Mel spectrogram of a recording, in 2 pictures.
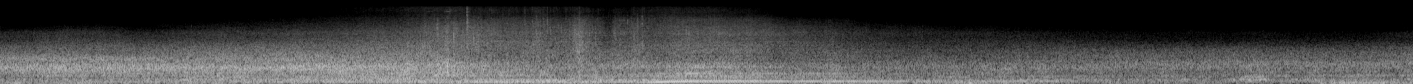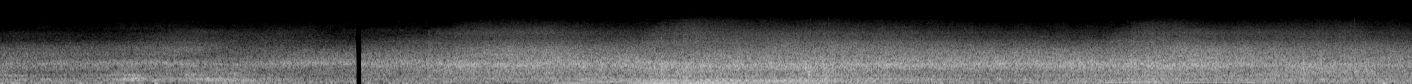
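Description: Road traffic with police SUVs driving past. About six and a half seconds in, one engine's note rises as it accelerates, then holds steady for a few seconds.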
